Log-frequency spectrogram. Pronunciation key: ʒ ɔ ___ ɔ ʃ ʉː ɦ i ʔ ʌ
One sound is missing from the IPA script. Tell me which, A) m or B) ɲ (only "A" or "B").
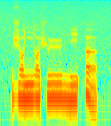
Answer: B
